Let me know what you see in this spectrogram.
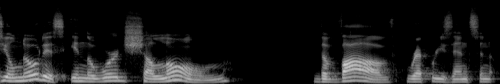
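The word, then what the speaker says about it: שלום: But as you'll notice, in the word Shalom, the Vav represents an O vowel. And so sometimes the Vav will not function as a consonant at all, but it will represent an O vowel. Shalom, shalom.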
